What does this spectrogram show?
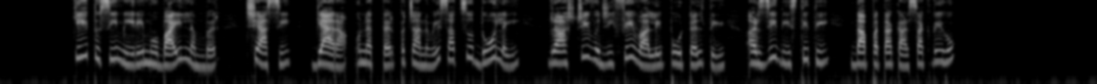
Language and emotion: Punjabi, neutral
